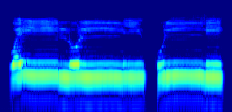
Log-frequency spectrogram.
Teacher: دخلت النون في اللام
